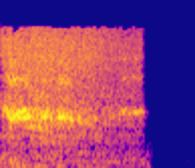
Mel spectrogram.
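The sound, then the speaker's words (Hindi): A car's tires skid in a single loud, harsh screech that holds steady for about a second and a half, then cuts off into silence. “उसी क्षण एक motor गाड़ी आके पिताजी से टकरा गई।”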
